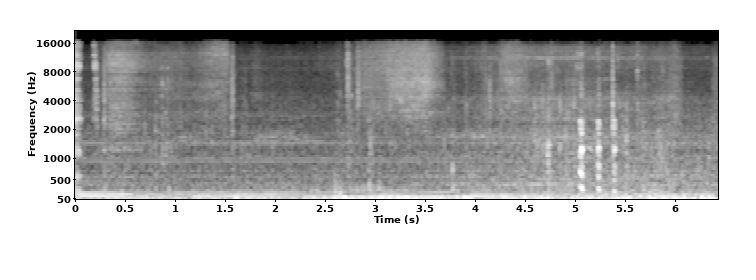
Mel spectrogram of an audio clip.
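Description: A small car's engine rumbles steadily, a low droning hum that holds for several seconds as the little car is let out and rolls away, with a few faint higher clicks near the end.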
